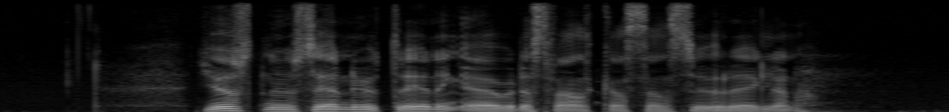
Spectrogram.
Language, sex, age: Swedish, male, 16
